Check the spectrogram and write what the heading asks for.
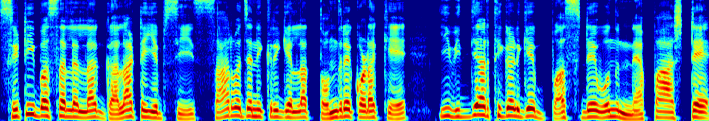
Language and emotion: Kannada, disgusted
